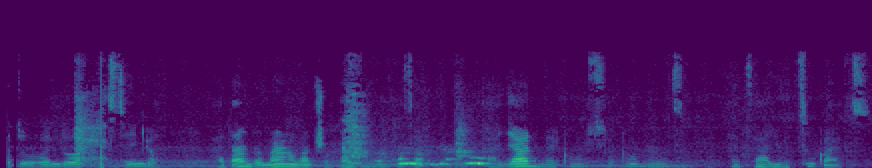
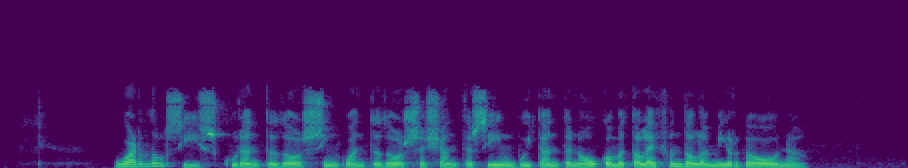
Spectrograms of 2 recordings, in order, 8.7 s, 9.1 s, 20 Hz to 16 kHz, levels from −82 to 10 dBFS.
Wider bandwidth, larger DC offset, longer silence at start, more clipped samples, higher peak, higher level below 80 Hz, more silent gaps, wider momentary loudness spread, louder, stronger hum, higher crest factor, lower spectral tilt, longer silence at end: first, 11.5 kHz vs 7.8 kHz; neither; second, 0.05 s vs 1.15 s; neither; second, -8 dBFS vs -2 dBFS; second, -80 dBFS vs -60 dBFS; neither; first, 22 LU vs 7 LU; second, -30 LUFS vs -19 LUFS; neither; about the same, 22 dB vs 18 dB; second, -4 dB/octave vs -6 dB/octave; second, 0.05 s vs 1 s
